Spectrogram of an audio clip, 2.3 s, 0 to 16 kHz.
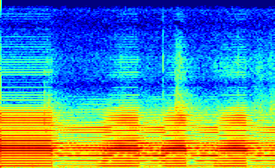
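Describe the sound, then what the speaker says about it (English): A sustained tone on B sharp, the note reached by stacking twelve Pythagorean fifths up from C, sounding rough and buzzy with rich overtones and a slight pulsing waver throughout. "So when you go 12 fifths up from C, you reach a note called B sharp, which sounds like this,"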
